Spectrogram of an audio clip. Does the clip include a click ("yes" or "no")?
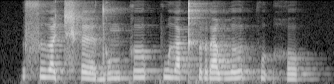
no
